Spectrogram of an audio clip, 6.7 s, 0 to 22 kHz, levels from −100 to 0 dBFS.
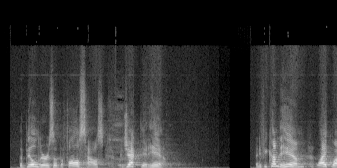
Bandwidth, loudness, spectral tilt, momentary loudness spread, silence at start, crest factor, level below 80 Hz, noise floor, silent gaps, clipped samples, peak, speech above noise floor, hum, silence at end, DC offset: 16 kHz; -21 LUFS; -4 dB/octave; 17 LU; 0.4 s; 22 dB; -60 dBFS; -77 dBFS; none; under 0.1%; -2 dBFS; 56 dB; none; 0 s; under 0.1%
